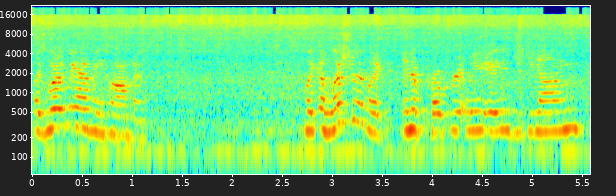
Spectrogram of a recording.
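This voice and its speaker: A chatty woman in her forties with a South Kansas accent, talking to her stream as she cooks. Her voice sits a little high, and she rambles loosely, filling her sentences with "like." A pan sizzles clearly behind her. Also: fairly even intonation, moderate pace, noisy background. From Colorado. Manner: chatty, rambling, heavy use of "like", answers chat aloud. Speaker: livestreamer. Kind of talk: casual live-stream chat while cooking. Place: home kitchen.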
